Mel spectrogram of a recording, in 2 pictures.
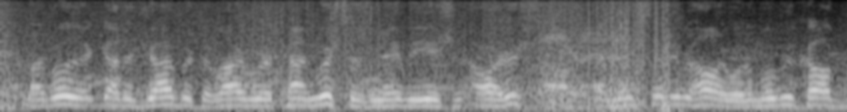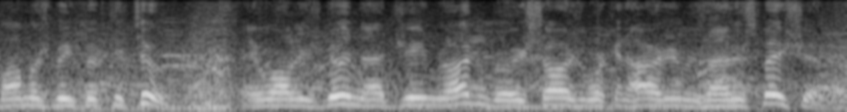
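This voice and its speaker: Over noticeable background noise, a man speaks at a very fast pace in a high pitch with ordinary pitch variation. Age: 90s. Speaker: WWII veteran and author. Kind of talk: casual interview. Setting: public event with passers-by.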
